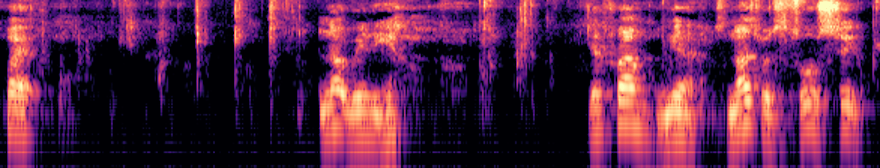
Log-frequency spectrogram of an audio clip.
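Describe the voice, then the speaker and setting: A woman's voice: low-pitched, takes it slowly, warm tone. A middle-aged woman chatting casually with her daughter while eating on camera, laughing often and talking between bites. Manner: chatty, giggly, talks while chewing. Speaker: mukbang vlogger, mother.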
